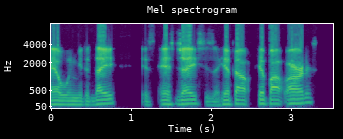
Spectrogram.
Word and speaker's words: Eszjay: So, uh, my name's SJ obviously, but it's spelled E S Z J A Y, so it's spelled out.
